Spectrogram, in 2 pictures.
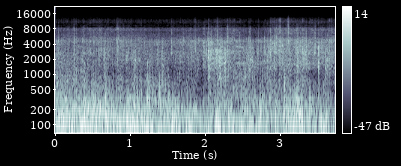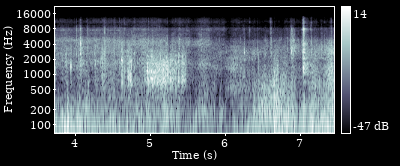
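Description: Wind buffeting the microphone and a mountain bike rattling down a dirt singletrack at speed, tyres rumbling over the ground with scattered clicks and knocks from the bike, and a brief hiss about five seconds in.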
